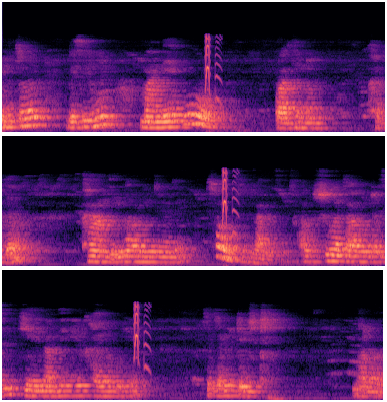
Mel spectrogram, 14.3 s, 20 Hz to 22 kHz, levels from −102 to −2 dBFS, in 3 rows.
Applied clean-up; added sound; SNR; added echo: none; Squeak; 10 dB; reverberation time 0.7 s.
